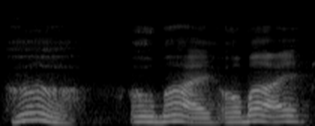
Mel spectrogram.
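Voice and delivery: lightly acted astonishment; mock dismay. Whit spotting something in the cemetery, lightly acted dismay. Whit's reaction in retold cemetery scene.

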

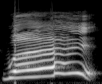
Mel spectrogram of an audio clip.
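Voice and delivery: loud, high shriek of disbelief; shocked. Pretend. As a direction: react to a jaw-dropping reveal. Reacts to the big reveal.

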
